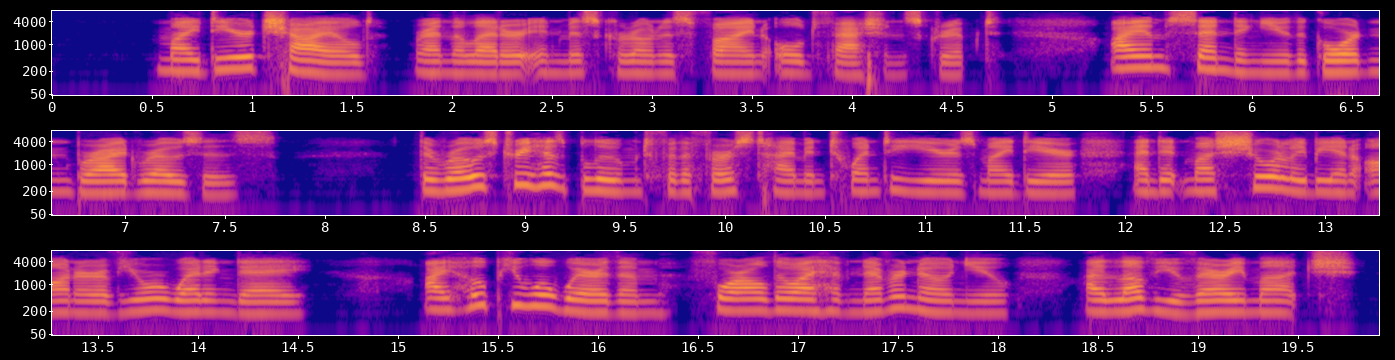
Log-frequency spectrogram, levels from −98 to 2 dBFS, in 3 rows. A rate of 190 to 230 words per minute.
Yes: average, 195 wpm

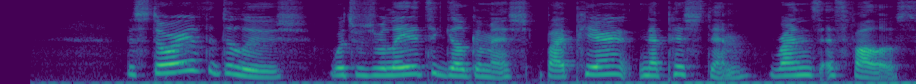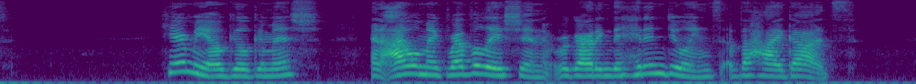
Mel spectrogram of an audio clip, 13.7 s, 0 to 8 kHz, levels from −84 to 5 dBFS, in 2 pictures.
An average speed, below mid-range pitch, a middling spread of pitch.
No: average, 145 wpm; high, 215 Hz; average, 3.6 semitones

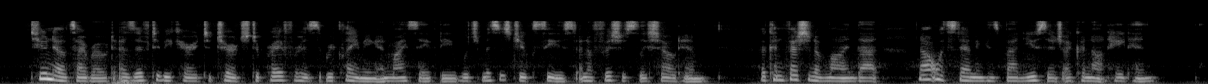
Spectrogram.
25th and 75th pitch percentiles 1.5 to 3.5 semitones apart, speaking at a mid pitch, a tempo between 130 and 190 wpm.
No: average, 2.7 semitones; medium, 160 Hz; fast, 205 wpm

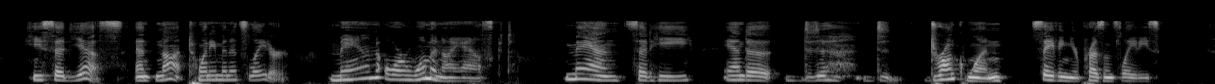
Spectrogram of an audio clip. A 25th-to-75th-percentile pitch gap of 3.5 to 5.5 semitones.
Yes: average, 4.6 semitones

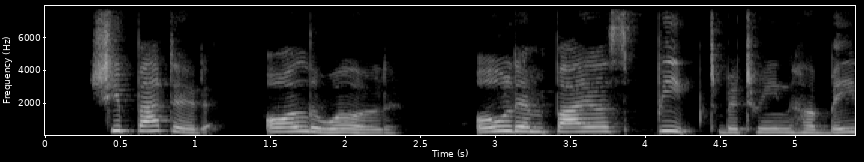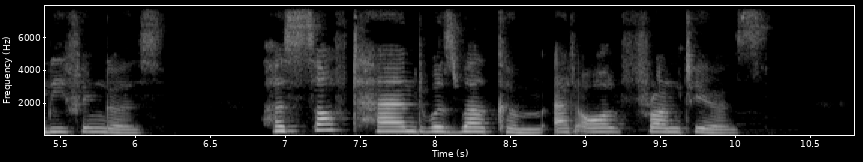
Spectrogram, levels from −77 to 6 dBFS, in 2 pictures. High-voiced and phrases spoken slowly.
Yes: high, 245 Hz; slow, 110 wpm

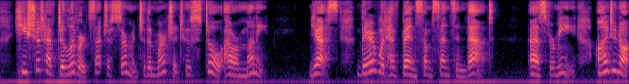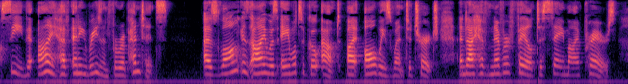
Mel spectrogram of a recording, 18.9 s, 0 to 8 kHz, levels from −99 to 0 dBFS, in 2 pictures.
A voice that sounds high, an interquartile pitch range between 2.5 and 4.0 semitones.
Yes: very high, 250 Hz; average, 3.7 semitones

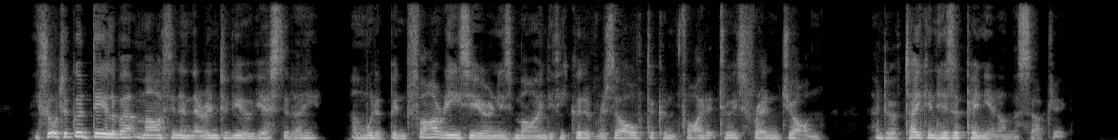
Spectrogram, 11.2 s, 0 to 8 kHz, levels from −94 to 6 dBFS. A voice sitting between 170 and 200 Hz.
No: medium, 140 Hz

